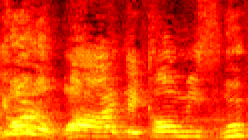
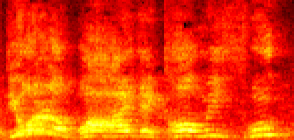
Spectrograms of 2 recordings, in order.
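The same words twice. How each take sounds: First: Higher, louder mock version of the stranger; replaying the Swoop line; the same stranger, lightly voiced again; imagined homeless man. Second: A loud, higher mock street guy; hamming up the rambling stranger; imitating a homeless man asking about Swoop. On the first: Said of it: "I like to imagine he's like". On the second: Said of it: "the guy locked eyes with me and said".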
